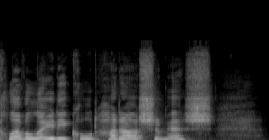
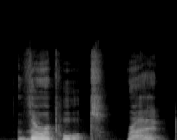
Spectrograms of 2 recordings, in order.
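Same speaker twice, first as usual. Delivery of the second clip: ordinary talk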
